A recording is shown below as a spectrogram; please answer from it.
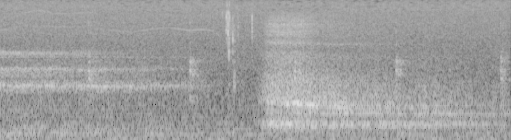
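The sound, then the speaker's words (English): A person takes a single deep breath, a soft, breathy rush of air lasting about a second, quiet and alone. “Oh, whew, okay, take three. Deep breath.”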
